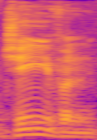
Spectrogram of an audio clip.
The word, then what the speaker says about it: Jeevan: Just for a correction, I got a pronunciation wrong, so it's Jeevan Channel 26, so Jeevan's Channel 26 asked that question earlier, so corrected me on his pronunciation.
